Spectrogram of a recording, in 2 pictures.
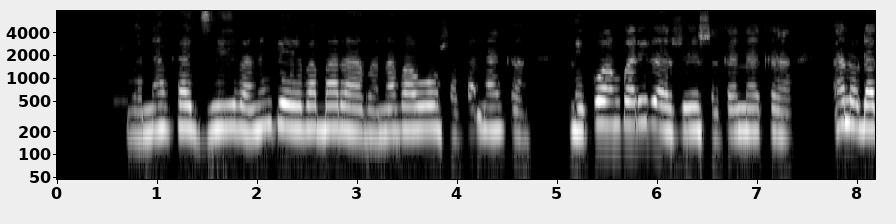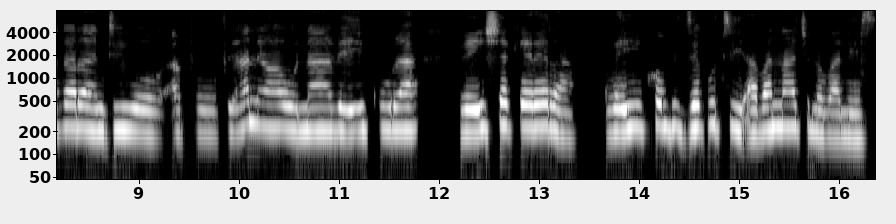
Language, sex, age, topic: Ndau, male, 36-49, health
